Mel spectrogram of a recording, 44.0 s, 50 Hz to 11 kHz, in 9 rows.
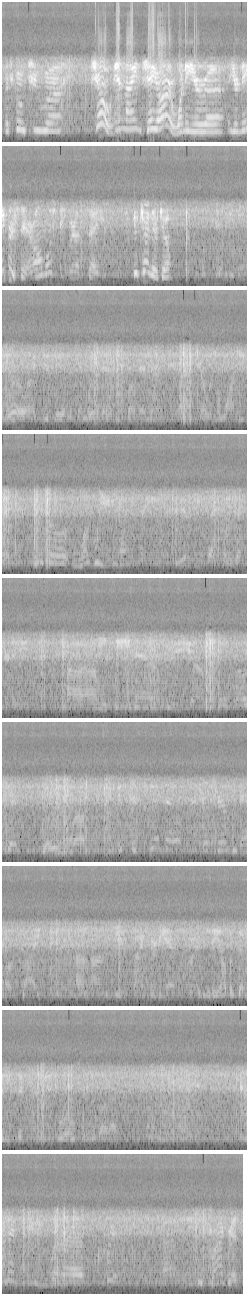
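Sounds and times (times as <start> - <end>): radio band noise hiss: 0.0 - 44.0
thin radio speech: 0.0 - 44.0.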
